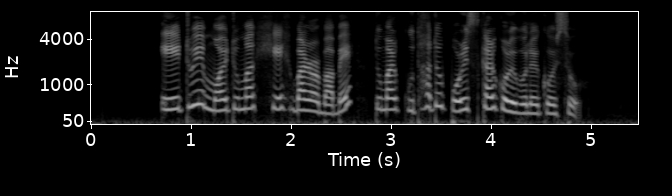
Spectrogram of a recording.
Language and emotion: Assamese, angry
